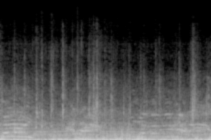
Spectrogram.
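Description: Short shouted calls, rising and falling in pitch, from men driving a pair of bulls that pull a wooden racing cart, once at the start and again about a second and a half in. They ride over a steady low rumble.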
